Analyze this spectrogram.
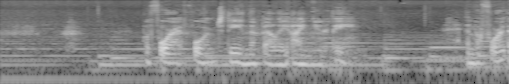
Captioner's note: voiceover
